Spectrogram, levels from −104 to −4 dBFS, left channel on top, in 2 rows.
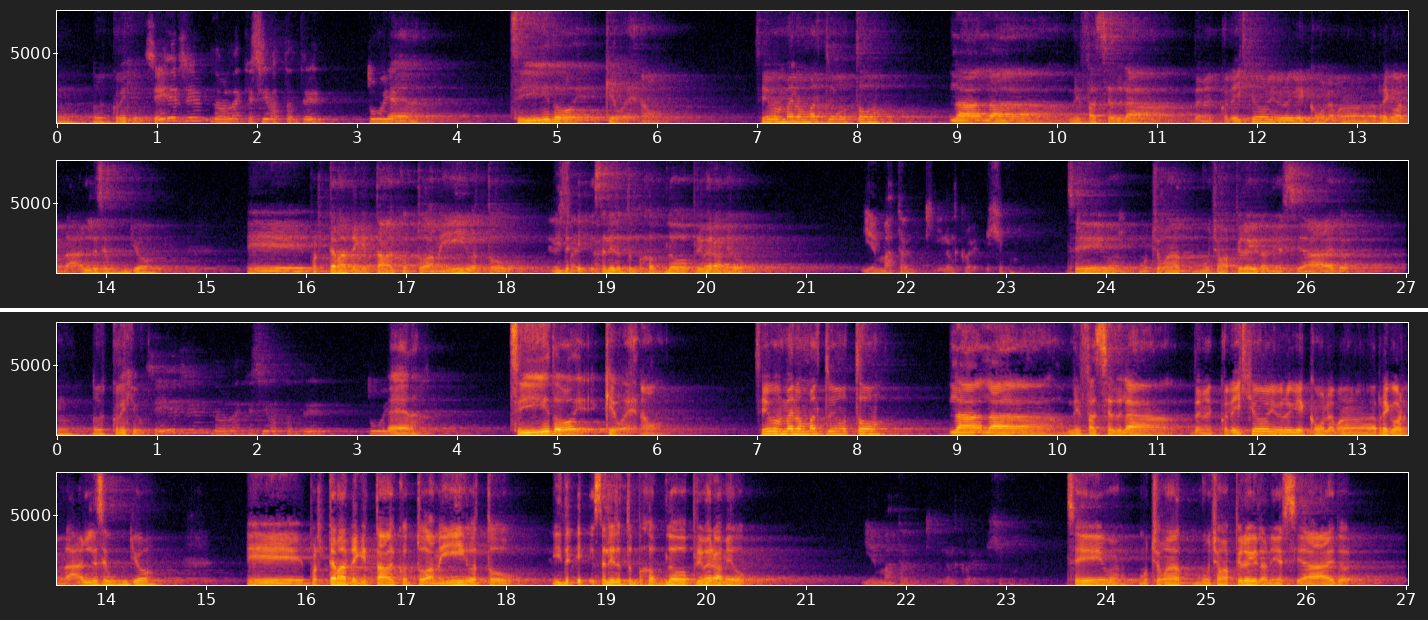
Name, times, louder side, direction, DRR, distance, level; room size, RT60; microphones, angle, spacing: voice 1, 0.0-0.9 3.3-3.6 4.5-6.1 7.1-8.3 8.9-14.5 15.4-18.2 18.5-20.4 23.6-26.5, right 5 dB, 90° right, 13 dB, 0.5 m, -25 dB
voice 2, 0.9-2.7 3.1-3.5 7.1-7.5 18.4-19.0 21.6-23.0 23.6-24.1, left 4 dB, 55° left, 13 dB, 0.4 m, -37 dB
19.0 x 15.0 x 2.6 m, 2.4 s
head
